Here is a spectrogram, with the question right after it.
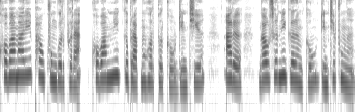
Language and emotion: Bodo, neutral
